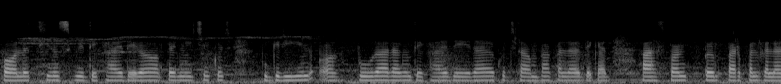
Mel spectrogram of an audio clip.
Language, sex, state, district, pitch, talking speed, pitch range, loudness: Hindi, female, Bihar, Vaishali, 185 Hz, 205 wpm, 180-190 Hz, -33 LUFS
